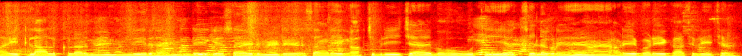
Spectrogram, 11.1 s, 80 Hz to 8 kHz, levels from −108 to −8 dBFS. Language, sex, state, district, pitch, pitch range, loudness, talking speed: Magahi, male, Bihar, Gaya, 145 Hz, 145-150 Hz, -20 LUFS, 160 wpm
